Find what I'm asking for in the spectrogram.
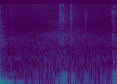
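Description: Keys on a computer keyboard are tapped during web template coding, a few scattered clicks and soft thumps at low level with quiet room noise and no talk.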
